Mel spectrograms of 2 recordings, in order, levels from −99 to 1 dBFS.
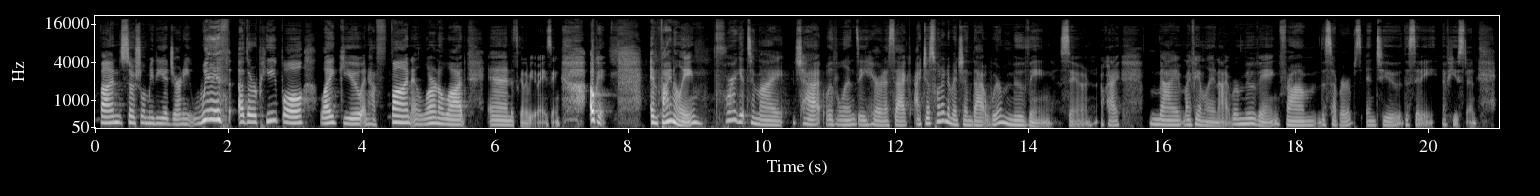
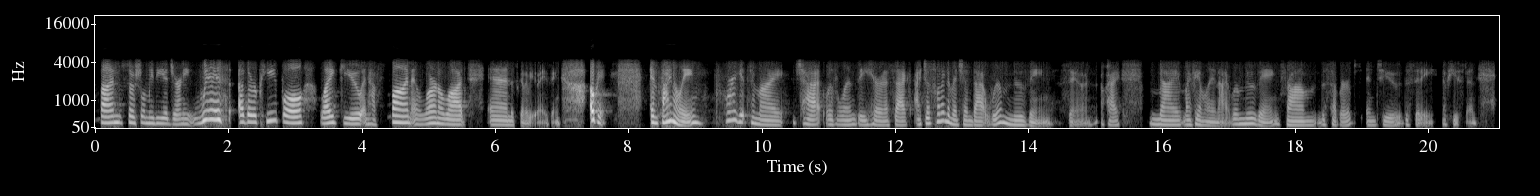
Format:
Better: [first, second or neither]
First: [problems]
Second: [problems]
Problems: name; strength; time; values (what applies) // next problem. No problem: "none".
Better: first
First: none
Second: phone-call audio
